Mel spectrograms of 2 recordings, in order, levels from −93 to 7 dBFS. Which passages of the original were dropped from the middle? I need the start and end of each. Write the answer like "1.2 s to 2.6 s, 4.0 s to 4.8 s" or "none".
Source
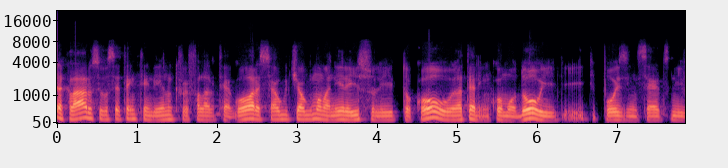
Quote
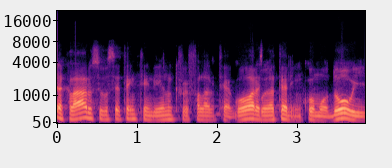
2.6 s to 4.9 s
